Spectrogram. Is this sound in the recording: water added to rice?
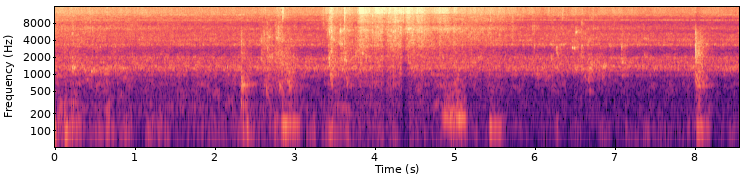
yes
